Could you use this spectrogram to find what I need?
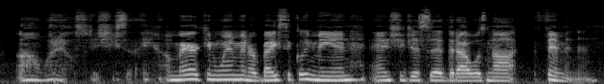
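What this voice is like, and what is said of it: Speaks with a regional accent. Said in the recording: “so you can hear her accent”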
